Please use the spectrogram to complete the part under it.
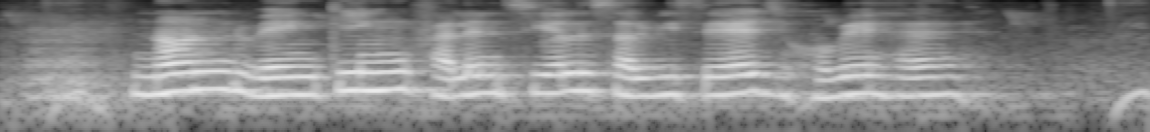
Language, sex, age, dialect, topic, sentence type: Magahi, female, 36-40, Northeastern/Surjapuri, banking, question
